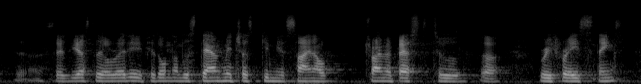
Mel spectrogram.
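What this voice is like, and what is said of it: Non-native English accent. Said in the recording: “As you can maybe tell from my accent, I'm not a native speaker in English”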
